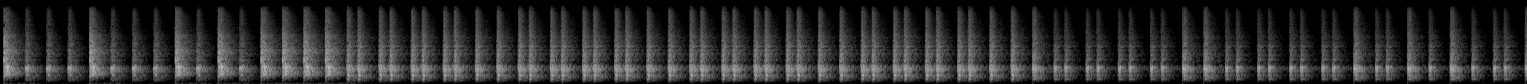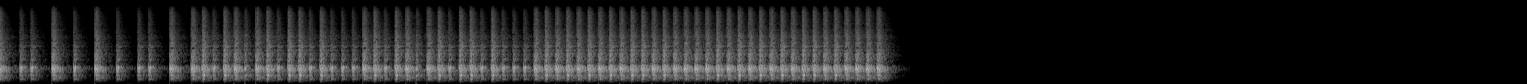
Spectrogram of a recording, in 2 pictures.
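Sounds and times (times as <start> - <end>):
snare drum double beat at 140 bpm: 0.0 - 24.2.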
